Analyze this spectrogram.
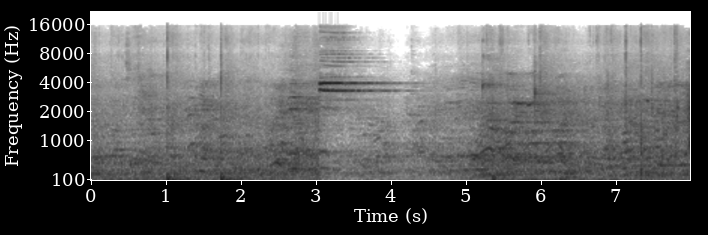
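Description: A basketball bounces on a hard court.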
